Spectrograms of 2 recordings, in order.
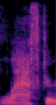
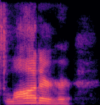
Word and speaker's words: slaughter: You're like, there's no chance Slafter is a word. And you look at it and it's just like, oh my fucking god, Slafter, like mass murdering of people, and then it's like, oh fuck, it's pronounced slaughter.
